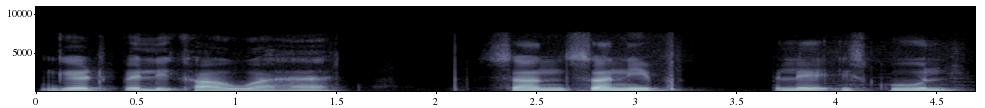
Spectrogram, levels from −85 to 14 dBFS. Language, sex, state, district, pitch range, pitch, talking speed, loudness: Hindi, male, Jharkhand, Palamu, 110-120 Hz, 115 Hz, 115 wpm, -21 LUFS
